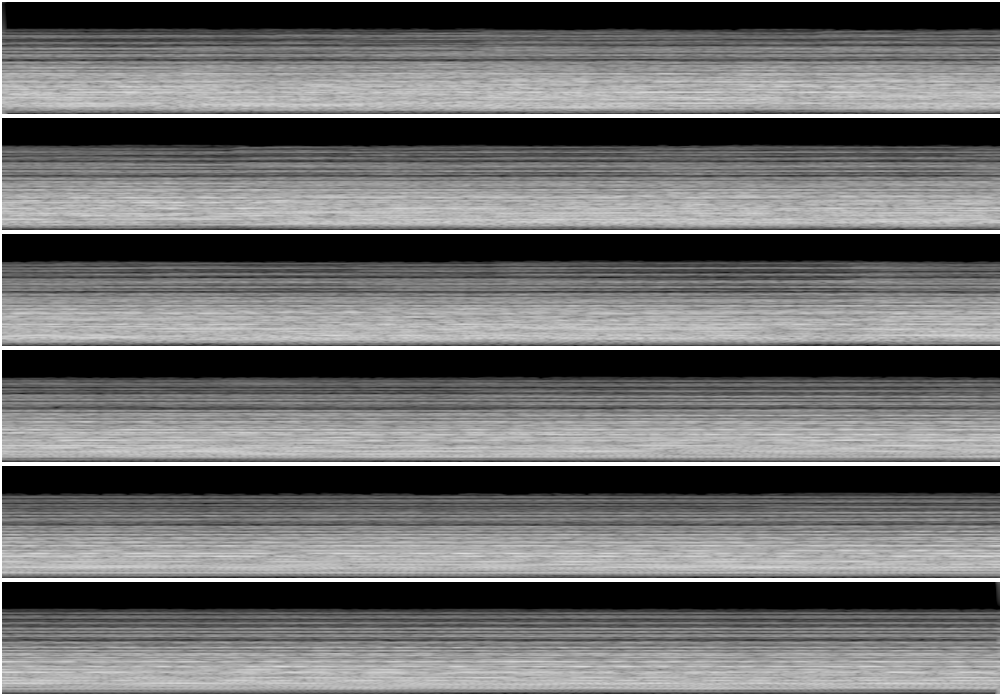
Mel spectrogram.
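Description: Organ music playing steadily, with dense sustained chords that shift to a new texture about halfway through.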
